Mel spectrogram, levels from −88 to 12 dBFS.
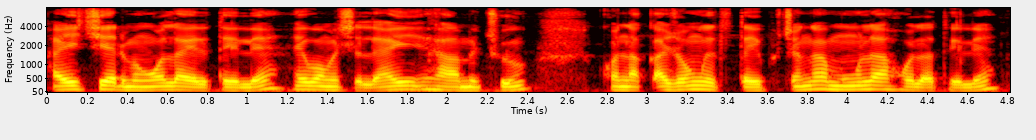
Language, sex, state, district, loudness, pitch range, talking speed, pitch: Wancho, male, Arunachal Pradesh, Longding, -16 LUFS, 110-130 Hz, 285 wpm, 115 Hz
